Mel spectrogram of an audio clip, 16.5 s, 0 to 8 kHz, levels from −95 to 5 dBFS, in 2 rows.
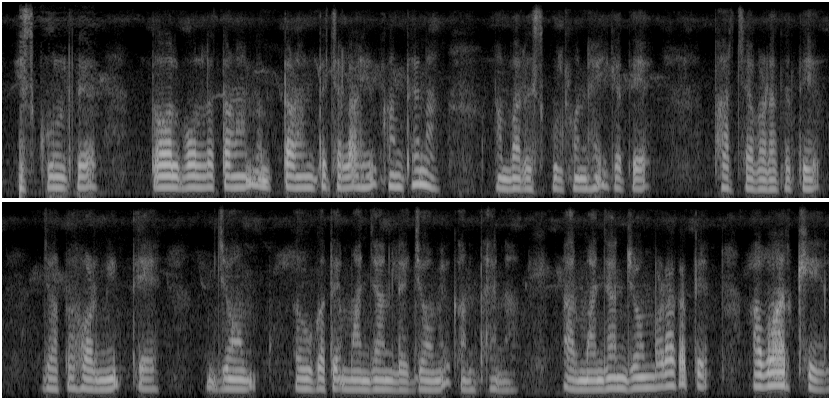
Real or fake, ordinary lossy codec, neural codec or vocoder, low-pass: real; Opus, 24 kbps; none; 7.2 kHz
